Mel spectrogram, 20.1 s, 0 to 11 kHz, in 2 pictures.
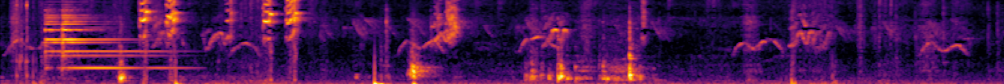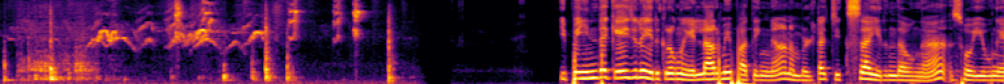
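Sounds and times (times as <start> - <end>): pet birds chirping: 0.0 - 9.9, 10.7 - 13.9
ringing chime: 0.4 - 2.4.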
